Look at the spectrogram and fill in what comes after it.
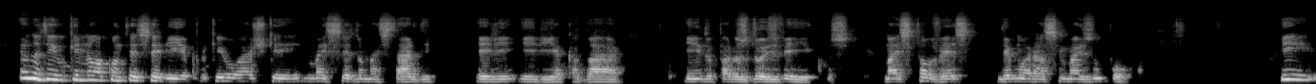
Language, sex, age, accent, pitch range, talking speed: Portuguese, male, 60-79, Brazilian, 130-190 Hz, 135 wpm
